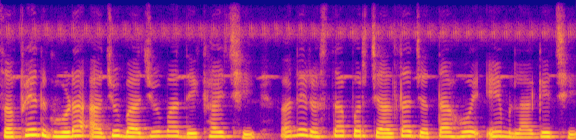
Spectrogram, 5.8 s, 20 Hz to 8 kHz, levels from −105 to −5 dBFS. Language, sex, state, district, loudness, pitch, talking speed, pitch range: Gujarati, female, Gujarat, Valsad, -15 LUFS, 245 Hz, 145 wpm, 230-270 Hz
